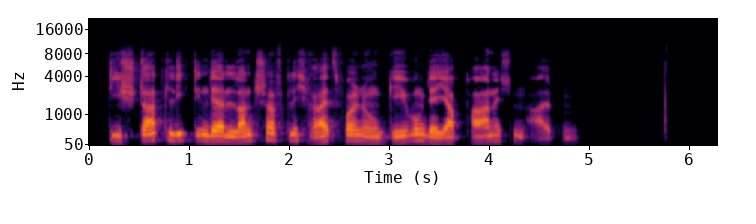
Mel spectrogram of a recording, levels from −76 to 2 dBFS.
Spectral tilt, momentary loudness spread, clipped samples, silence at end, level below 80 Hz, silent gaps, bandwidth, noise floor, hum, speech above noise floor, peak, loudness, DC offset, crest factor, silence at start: -4 dB/octave; 12 LU; under 0.1%; 1.45 s; -82 dBFS; none; 10.5 kHz; -82 dBFS; none; 57 dB; -8 dBFS; -25 LUFS; under 0.1%; 20 dB; 0.2 s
